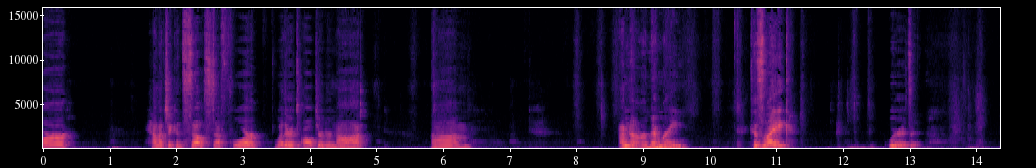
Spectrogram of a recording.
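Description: A middle-aged woman talks calmly and close by, in short phrases with pauses.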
